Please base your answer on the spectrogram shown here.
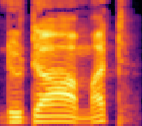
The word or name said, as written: nuta'mat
